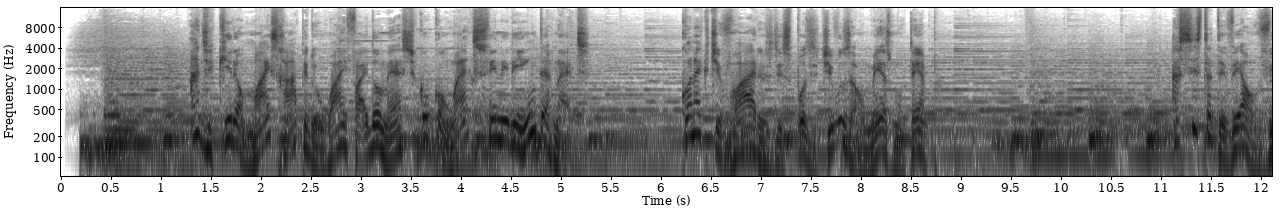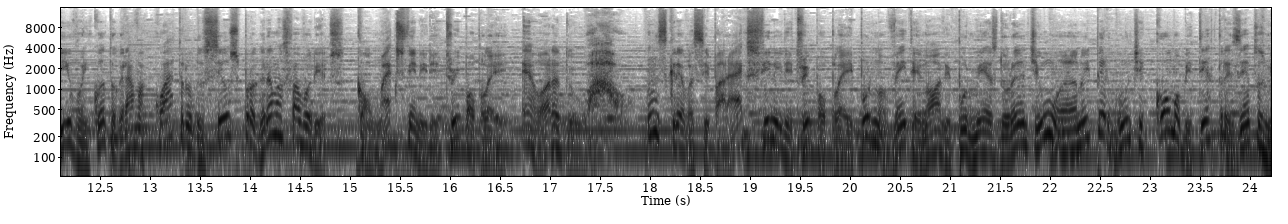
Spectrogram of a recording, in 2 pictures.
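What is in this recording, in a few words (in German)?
Portuguese Fremdtake Freundlich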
